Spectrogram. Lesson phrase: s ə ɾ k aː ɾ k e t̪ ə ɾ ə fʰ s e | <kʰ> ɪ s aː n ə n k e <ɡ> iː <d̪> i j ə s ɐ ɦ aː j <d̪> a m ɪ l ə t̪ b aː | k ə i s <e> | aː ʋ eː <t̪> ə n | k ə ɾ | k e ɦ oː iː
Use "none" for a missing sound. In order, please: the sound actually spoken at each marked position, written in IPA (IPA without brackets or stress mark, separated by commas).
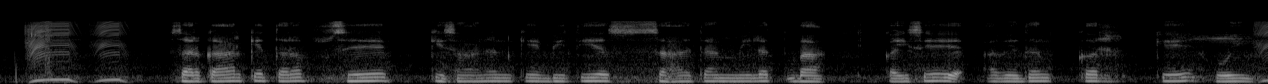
k, b, t̪, t̪, e, d̪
